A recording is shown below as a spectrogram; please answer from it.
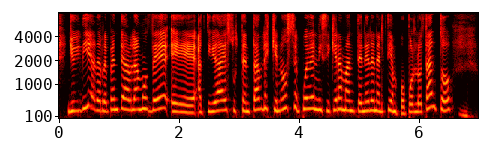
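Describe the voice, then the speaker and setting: A woman with a high pitch at a moderate pace, hardly any pauses, a dry sound with no echo and a quiet background. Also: ordinary pitch variation. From Chile. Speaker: marketing professional and university lecturer; university lecturer. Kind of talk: interview. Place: studio. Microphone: studio mic.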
